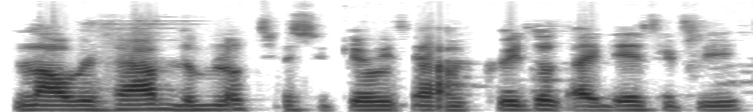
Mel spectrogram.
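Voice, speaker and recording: A man's voice: medium pitch, little pitch movement, fast talker, dry recording. Man presenting over a dull video call. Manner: explains step by step, many "so now" restarts. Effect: heard over a video call. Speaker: startup presenter.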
